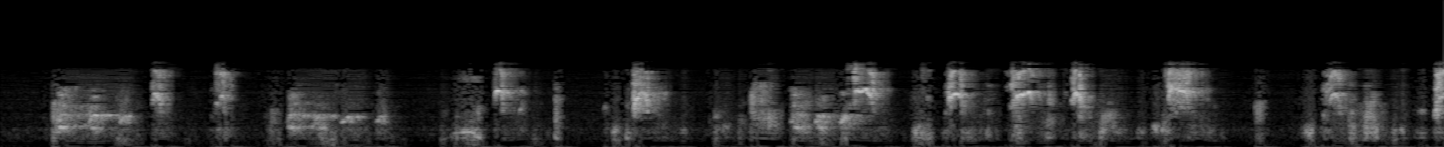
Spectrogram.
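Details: A raccoon gives harsh, squealing and grunting calls in irregular bursts, somewhat pig-like.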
